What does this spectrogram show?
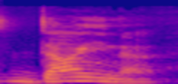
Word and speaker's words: diner: go and have coffee it's Diner because there's only one n okay dinner with the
